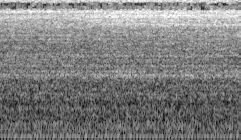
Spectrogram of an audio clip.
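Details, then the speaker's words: Vauxhall Insignia diesel idling with a loud rushing hiss and engine light on: severely blocked DPF raised back pressure and split the DPF pressure sensor pipe at the front of the engine, leaking exhaust; boost and DPF fault codes. "so with a little looking around I found this pipe down here to the split and that's where it's leaking from"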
